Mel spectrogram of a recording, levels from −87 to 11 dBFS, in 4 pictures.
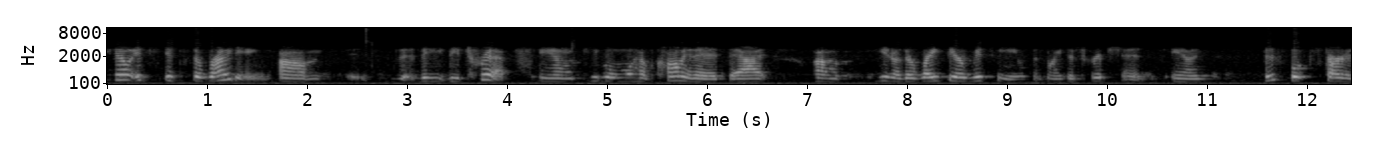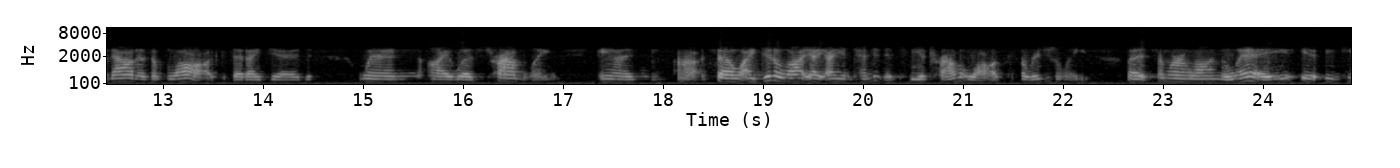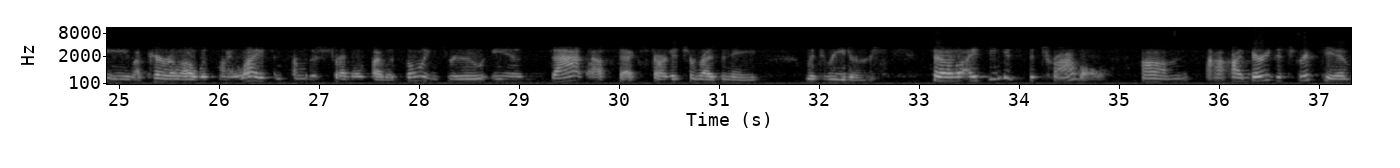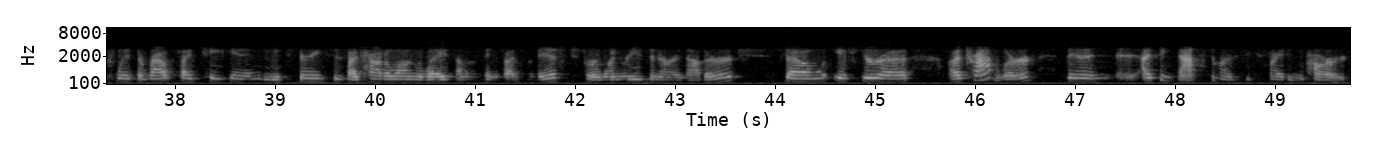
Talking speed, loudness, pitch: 165 wpm, -34 LUFS, 195 Hz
